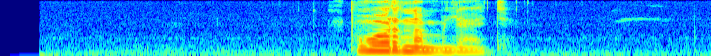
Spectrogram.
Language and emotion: Russian, angry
